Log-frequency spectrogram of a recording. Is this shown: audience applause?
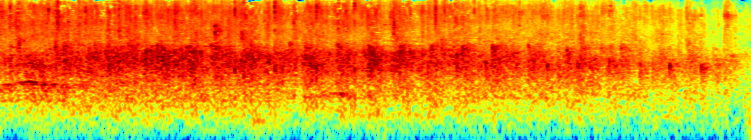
yes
